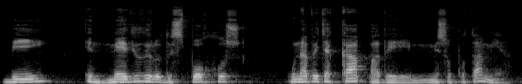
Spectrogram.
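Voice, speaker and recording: A man's voice: medium pitch, unhurried, warm tone, husky. A man reading a guilty man who confesses to stealing plunder in an audiobook. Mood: confessing.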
